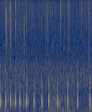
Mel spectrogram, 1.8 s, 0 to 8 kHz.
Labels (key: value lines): label: biophony, pulse
recorder: SoundTrap 500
